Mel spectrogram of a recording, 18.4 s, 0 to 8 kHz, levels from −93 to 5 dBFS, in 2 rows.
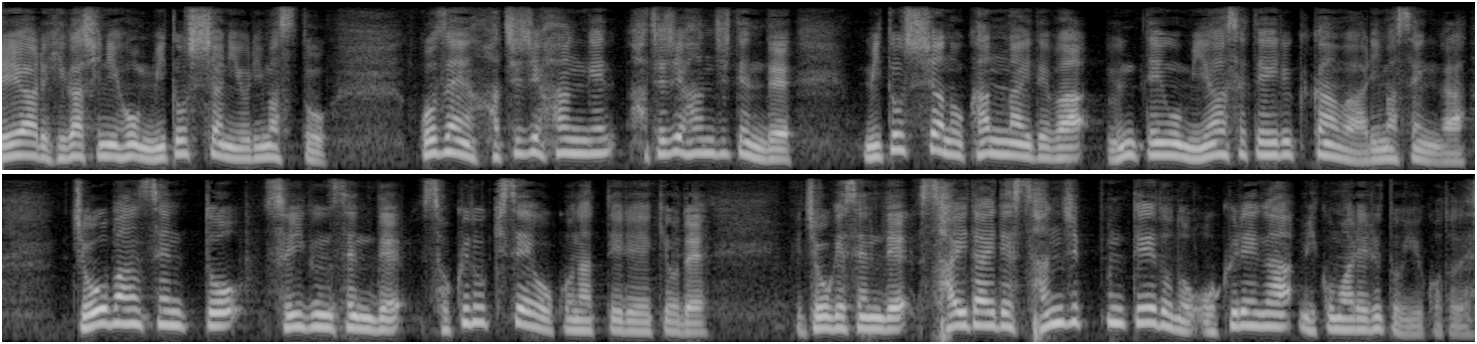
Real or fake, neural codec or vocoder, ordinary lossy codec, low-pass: real; none; AAC, 48 kbps; 7.2 kHz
